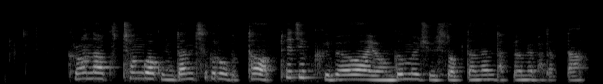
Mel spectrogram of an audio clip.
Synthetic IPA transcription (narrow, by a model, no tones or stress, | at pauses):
kɯɾʌnaku̥t͡ɕʰʌnɡwakoŋdant͡ɕʰɯɡɯɾobutʰʌtʰwe̞d͡ʑik̚k͈ɯbjʌwajʌŋɡɯmɯɭt͡ɕuɭs͈uʌp̚t͈anɯntap͈jʌnɯɭpadat̚t͈a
